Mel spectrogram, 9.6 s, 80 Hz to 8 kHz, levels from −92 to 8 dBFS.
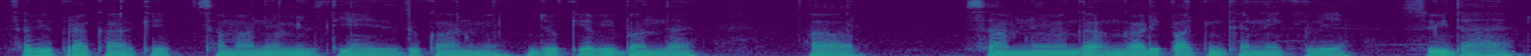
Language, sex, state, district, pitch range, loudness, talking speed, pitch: Hindi, male, Chhattisgarh, Korba, 115-120 Hz, -40 LUFS, 150 wpm, 115 Hz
